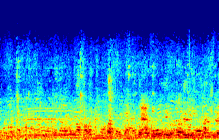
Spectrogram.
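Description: Restaurant dining-room chatter: many diners' voices overlapping into a steady hubbub, with no single voice clear.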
